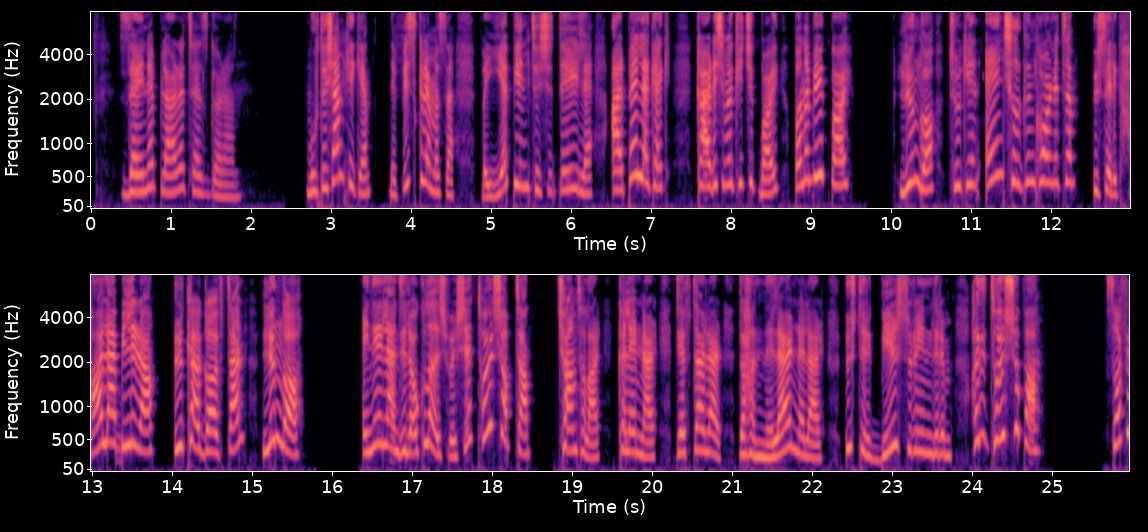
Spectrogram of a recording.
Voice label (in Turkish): Reklam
